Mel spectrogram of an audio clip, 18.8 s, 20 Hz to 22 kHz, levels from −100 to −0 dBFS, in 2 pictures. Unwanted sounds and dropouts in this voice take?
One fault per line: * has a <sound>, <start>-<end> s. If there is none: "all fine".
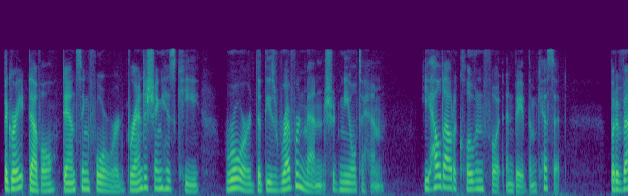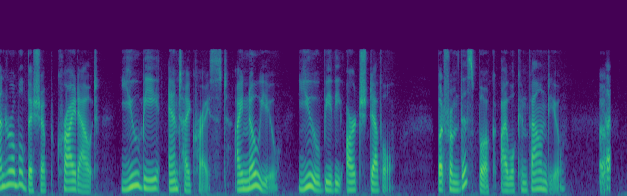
* has a laugh, 18.4-18.6 s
